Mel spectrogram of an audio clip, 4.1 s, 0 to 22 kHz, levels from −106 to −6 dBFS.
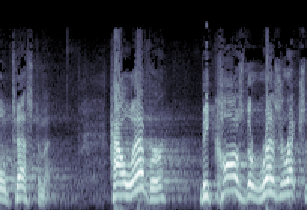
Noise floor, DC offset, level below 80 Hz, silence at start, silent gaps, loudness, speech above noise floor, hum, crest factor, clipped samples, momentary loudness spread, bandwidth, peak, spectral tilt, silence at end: -55 dBFS; under 0.1%; -64 dBFS; 0 s; none; -16 LUFS; 39 dB; none; 16 dB; under 0.1%; 15 LU; 12.5 kHz; -2 dBFS; -6 dB/octave; 0 s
